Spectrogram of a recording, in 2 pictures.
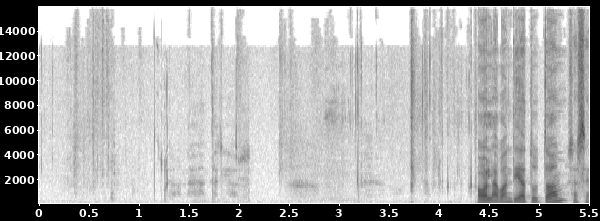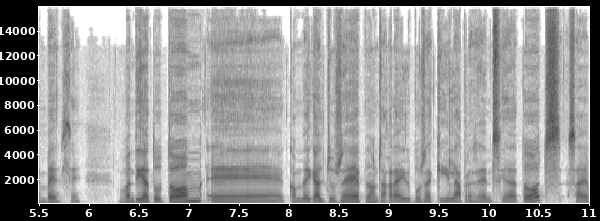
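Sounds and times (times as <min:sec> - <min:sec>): faint clicks and rustles: 0:00.0 - 0:04.5.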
